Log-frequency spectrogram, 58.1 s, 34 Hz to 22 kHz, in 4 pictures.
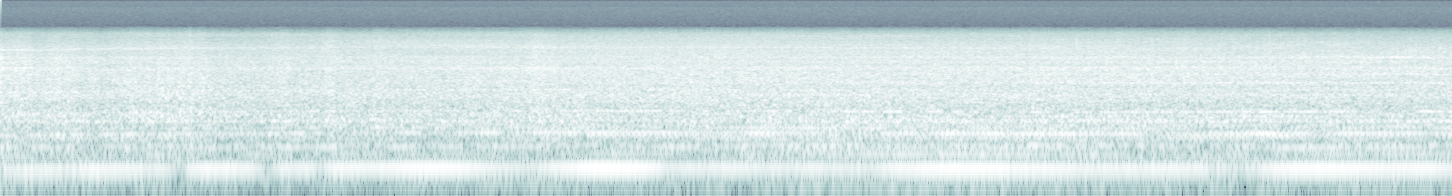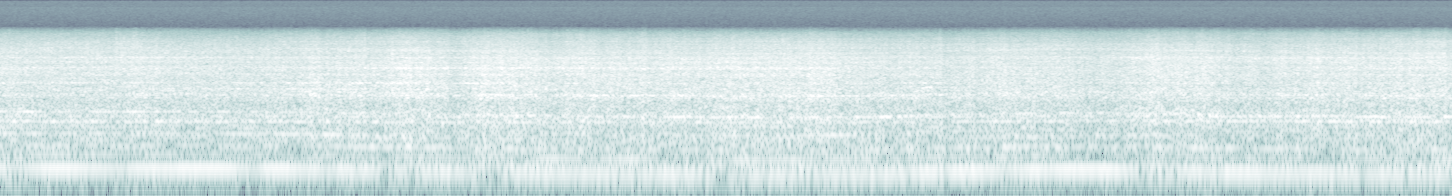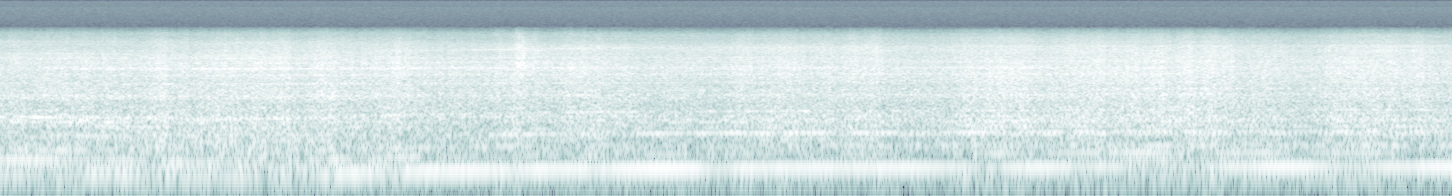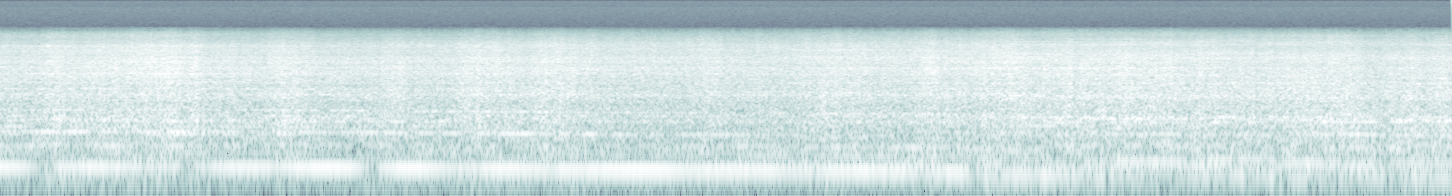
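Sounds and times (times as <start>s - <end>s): low machinery hum: 0.0s - 58.0s.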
